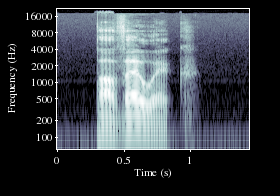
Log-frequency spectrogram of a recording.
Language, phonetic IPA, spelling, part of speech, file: Polish, [paˈvɛwɛk], Pawełek, proper noun, Pl-Pawełek.ogg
